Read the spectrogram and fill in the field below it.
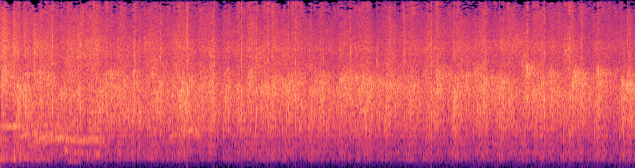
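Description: Steady, loud applause from an audience, a dense wash of many hands clapping at once that holds its level for several seconds without letting up.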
